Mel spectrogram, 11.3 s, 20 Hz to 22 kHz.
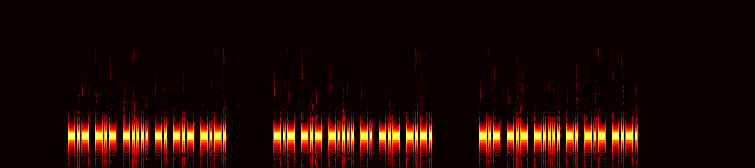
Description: Morse code, heard as a keyed tone, about 36 wpm, 700 Hz. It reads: KK6NKC KK6NKC KK6NKC
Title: USA Call Signs - 6 Characters - Repeated 3x - 35wpm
